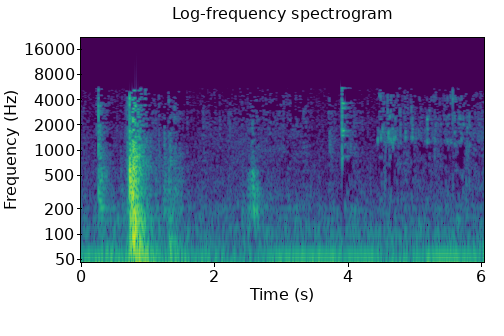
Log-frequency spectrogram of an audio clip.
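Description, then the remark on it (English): A door swings shut with one solid, muffled thud, followed by a few faint clicks and light knocks against a low, steady background hum. No one speaks. “And close that door as you go.”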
